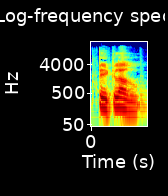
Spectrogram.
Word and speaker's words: teclado: Observa esta palabra, teclado. Pronúnciala tú y escúchate. ¿Cuál de sus 3 sílabas recibe la mayor intensidad al ser pronunciada? Muy bien, cla. Esa es la sílaba tónica.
